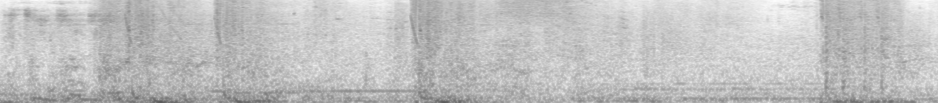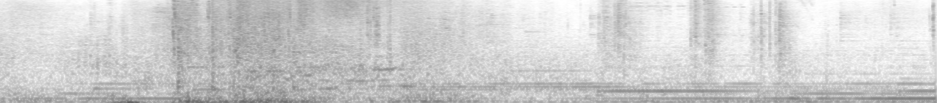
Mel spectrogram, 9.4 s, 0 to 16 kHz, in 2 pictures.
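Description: Weapon fire in Destiny 2, dense bursts of shots and heavy impacts stacked over game music and effects, loud and busy with repeated strong hits throughout.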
